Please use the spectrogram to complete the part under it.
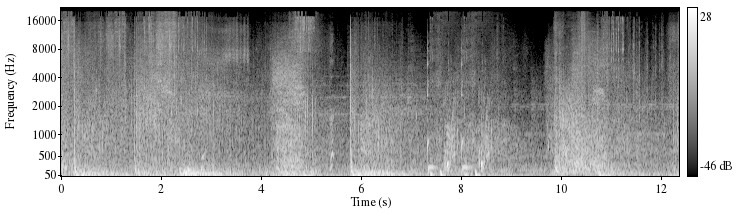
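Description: Repeated Incendio fire spell casts in Hogwarts Legacy combat, loud booming fiery bursts and crackles arriving in several waves amid dense clashing game noise.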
